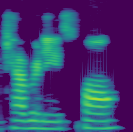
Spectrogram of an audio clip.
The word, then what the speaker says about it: Cabernet Franc: So I think the one that sparked the most controversy was when I posted about on Cabernet Franc Day, and the C is not pronounced, and people were ballistic.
